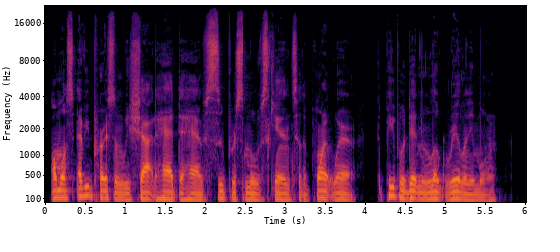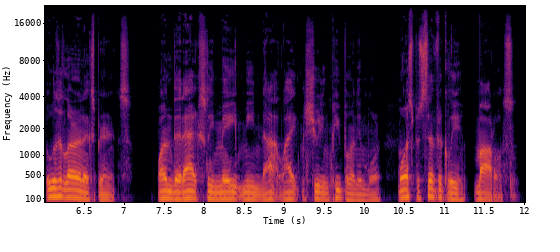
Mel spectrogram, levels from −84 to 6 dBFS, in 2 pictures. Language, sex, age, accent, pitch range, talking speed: English, male, 30-49, American, 90-110 Hz, 195 wpm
